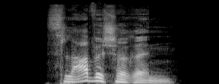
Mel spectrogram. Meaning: inflection of slawisch: 1. strong genitive masculine/neuter singular comparative degree 2. weak/mixed genitive/dative all-gender singular comparative degree
- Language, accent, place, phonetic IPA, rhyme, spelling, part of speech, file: German, Germany, Berlin, [ˈslaːvɪʃəʁən], -aːvɪʃəʁən, slawischeren, adjective, De-slawischeren.ogg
